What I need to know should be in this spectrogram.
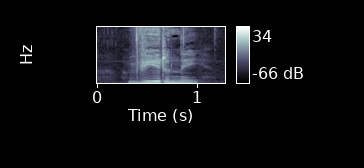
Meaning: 1. true, faithful, loyal 2. sure, reliable 3. true, right, correct, accurate
- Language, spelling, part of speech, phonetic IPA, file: Ukrainian, вірний, adjective, [ˈʋʲirnei̯], Uk-вірний.ogg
